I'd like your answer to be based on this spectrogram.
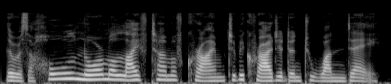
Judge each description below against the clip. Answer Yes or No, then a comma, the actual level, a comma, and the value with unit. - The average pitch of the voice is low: No, high, 190 Hz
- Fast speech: Yes, fast, 215 wpm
